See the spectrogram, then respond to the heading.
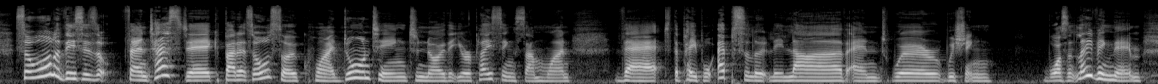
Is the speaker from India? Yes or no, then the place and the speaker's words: no; Australia; moved away; also born or lived in London / Cape Cod; I come from Australia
